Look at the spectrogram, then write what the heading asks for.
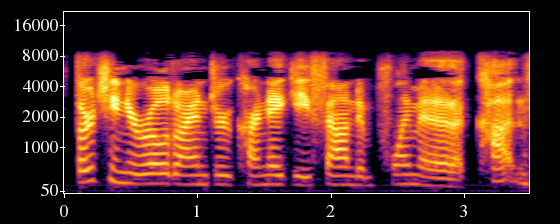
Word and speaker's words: Carnegie: lasting impact on Carnegie and if I say Carnegie that's actually the proper pronunciation I grew up saying Carnegie and as most people did so if I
